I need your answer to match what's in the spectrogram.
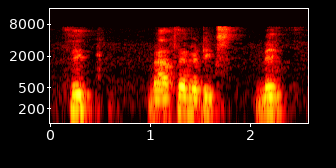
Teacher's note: సో మీరు tongue ని మీ teeth మధ్యలో ఉంచుకొని అప్పుడు మీరు you push your air between your top teeth and tongue.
